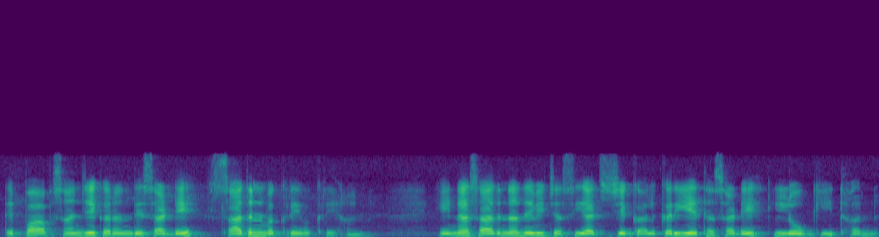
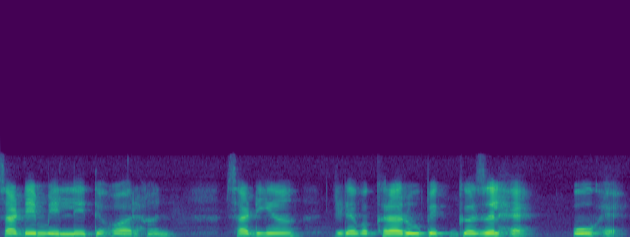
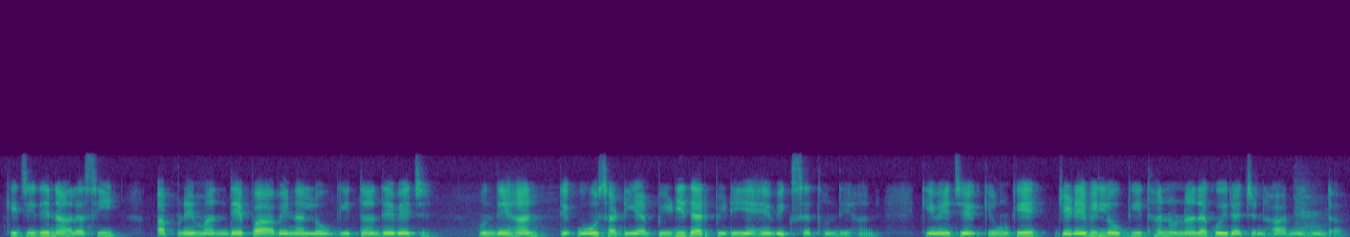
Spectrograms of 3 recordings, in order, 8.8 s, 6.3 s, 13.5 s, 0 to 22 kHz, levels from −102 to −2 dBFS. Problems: background sounds at intervals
